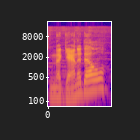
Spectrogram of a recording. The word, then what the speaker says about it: Naganadel: you say this word this this name it's naganadel it was like an ultra Beast that somebody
